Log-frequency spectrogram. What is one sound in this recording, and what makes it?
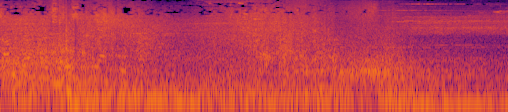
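Explosions and battle effects from a video game crash loudly.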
